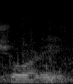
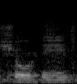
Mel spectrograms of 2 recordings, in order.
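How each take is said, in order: Both takes have the same delivery.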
